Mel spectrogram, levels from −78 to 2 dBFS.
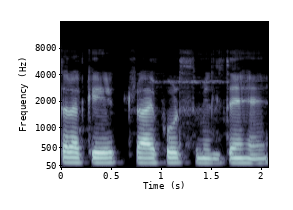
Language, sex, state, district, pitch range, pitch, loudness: Hindi, male, Jharkhand, Jamtara, 115-125 Hz, 120 Hz, -18 LUFS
